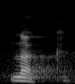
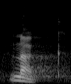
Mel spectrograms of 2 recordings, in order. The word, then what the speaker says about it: knock: حرف الكي لو جه وراء حرف الان فإن حرف الكي لا ينطق، ما بننطقوش. ناخد أمثلة. كلمة knife، no، knee، kneel، knock. تاني knife، no، knee، kneel، knock.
